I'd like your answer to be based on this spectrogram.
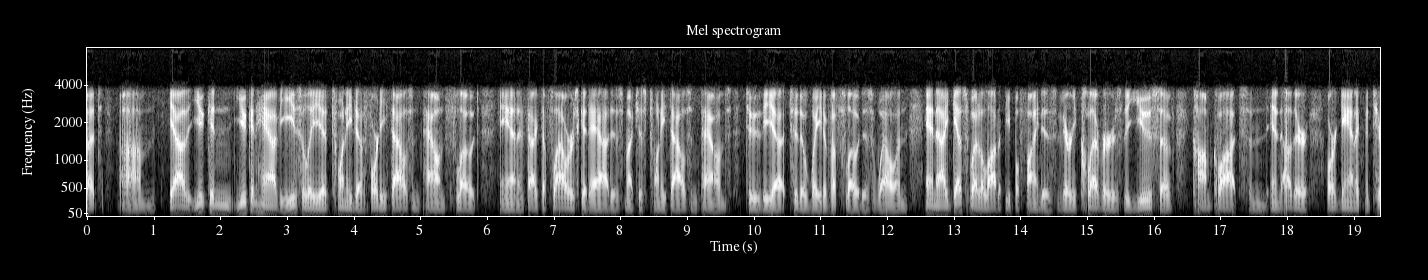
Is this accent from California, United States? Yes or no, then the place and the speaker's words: yes; Pasadena, California, United States; my first Rose Parade growing up in Pasadena.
